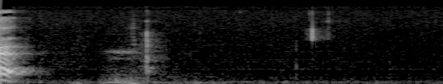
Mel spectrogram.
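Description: A man's speech ends, then a pause with a faint breath and a couple of small mouth clicks picked up close on a lapel microphone.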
